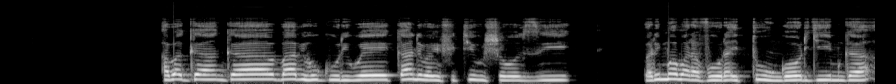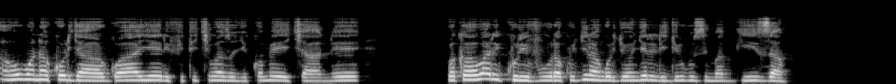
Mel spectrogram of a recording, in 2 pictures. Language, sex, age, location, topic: Kinyarwanda, male, 18-24, Nyagatare, agriculture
